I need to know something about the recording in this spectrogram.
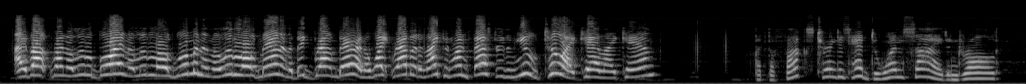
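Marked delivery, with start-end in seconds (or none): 0.2-6.6 high, laughing, calling out through a laugh. Narrator reads the gingerbread boy answering a fox; laughing, calling out. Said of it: "The gingerbread boy laughed and called out".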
